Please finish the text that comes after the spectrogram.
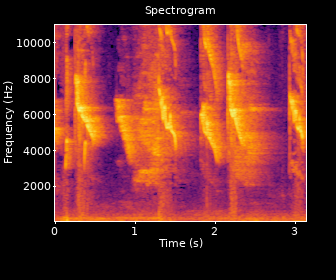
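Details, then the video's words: Oriental white-eye twittering to set another white-eye singing: loud, dense high chirps and drawn-out downslurred phrases run almost continuously, with short breaks, ending on a final sharp chirp. "Menaikan Emosi Burung Pleci Bahan Agar Pleci Gacor Cepat Bunyi Rajin Gacor"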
